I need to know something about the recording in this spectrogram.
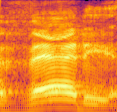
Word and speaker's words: very: vera viel esse were olha a pronúncia né very very olha o r aí eu como se pronuncia em inglês com a língua para trás very well junto nesses o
